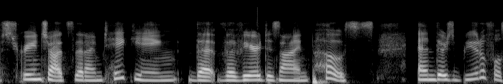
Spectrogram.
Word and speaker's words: Vivir: I think it's pronounced Vivir Design. It's VIVIR Design. And I love the style.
